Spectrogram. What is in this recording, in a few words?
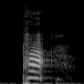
pig, kham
